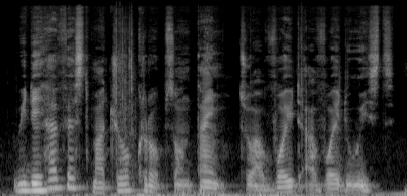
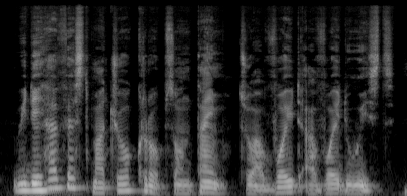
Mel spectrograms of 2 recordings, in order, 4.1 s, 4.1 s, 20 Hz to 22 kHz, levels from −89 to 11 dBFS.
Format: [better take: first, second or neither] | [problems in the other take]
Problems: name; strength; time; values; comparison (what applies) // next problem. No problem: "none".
second | background sound (Crack); 9 dB below the speech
